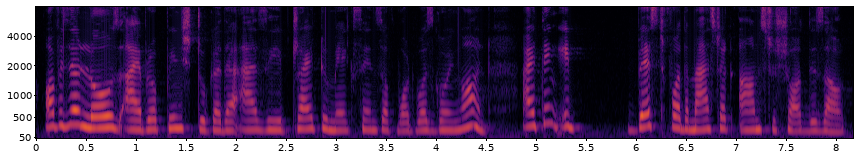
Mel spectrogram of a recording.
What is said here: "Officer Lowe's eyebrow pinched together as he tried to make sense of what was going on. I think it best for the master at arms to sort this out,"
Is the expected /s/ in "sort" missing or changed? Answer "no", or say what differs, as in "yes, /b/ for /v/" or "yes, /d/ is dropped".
yes, /ʃ/ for /s/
